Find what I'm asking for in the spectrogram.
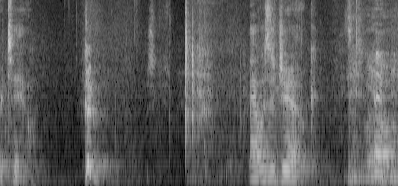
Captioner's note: hiccups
